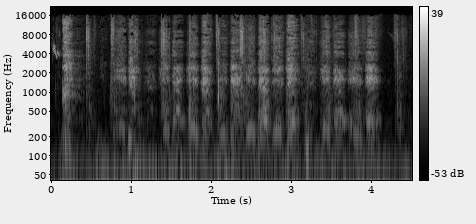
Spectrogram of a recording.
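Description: A man pants hard and fast, with rapid ragged breaths, some partly voiced, repeating in a steady rhythm close to the listener for several seconds, with no other sounds.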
